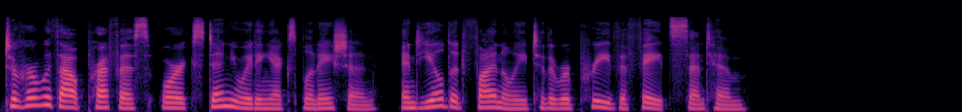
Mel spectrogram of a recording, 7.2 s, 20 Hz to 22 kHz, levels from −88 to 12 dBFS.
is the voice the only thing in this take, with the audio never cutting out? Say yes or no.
yes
